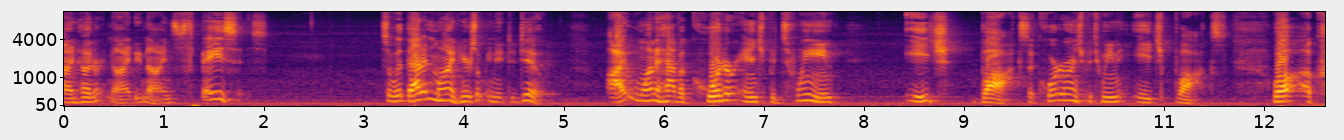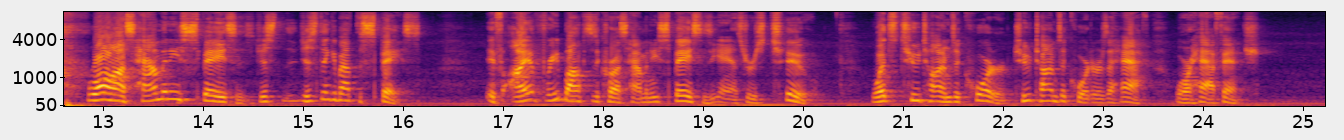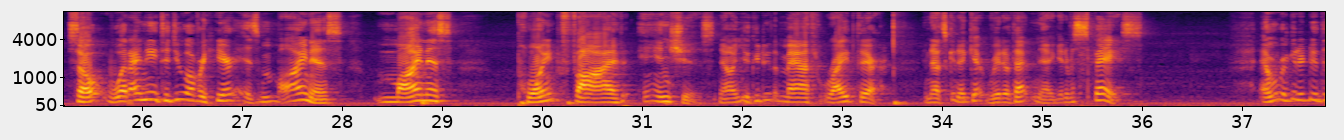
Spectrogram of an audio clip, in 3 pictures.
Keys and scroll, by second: 28.6-30.1 typing, 31.1 typing.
